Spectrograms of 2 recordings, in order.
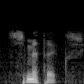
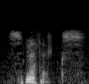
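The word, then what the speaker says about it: Smithwick's: So the correct pronunciation is Smithix. You don't pronounce the W in there. It's true with most things around the Britain and Ireland. Smithix, Warwick, those kind of things. You drop that W in the middle. So it's spelled Smithwix, but it's pronounced Smithix.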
